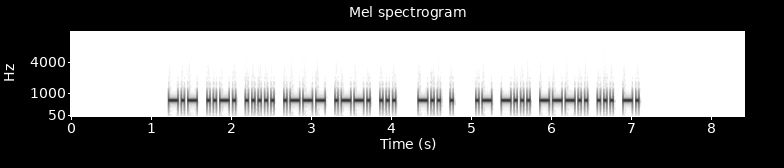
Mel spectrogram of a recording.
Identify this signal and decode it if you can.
Morse code, heard as a keyed tone, about 30 wpm, 700 Hz. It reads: KF5JPS DE AB8SN
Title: USA Callsign DE Callsign 30wpm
